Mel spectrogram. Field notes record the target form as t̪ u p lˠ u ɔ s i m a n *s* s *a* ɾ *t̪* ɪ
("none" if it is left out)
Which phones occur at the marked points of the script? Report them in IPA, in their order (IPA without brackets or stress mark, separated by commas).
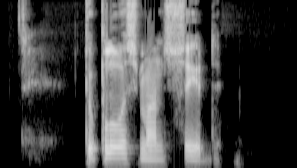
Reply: s, i, d̪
